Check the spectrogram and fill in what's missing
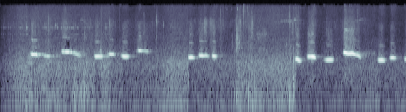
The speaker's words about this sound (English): And now Robert's memory is triggered. So it turns out he wasn't really lying at first. He truly didn't remember. And then the whistling triggers him.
